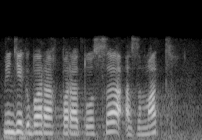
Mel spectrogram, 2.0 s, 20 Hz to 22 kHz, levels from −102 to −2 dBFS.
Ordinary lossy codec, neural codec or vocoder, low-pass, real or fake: Opus, 32 kbps; none; 7.2 kHz; real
